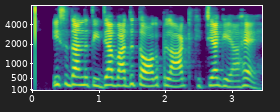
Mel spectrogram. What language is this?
Punjabi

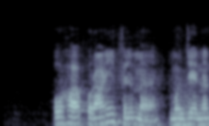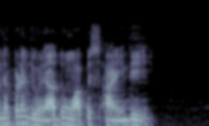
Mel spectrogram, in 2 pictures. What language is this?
Sindhi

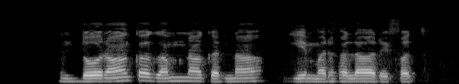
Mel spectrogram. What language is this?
Urdu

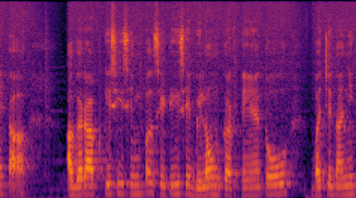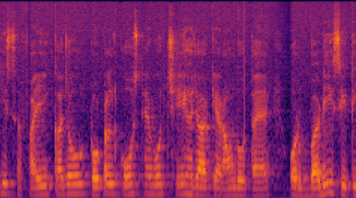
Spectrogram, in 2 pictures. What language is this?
Hindi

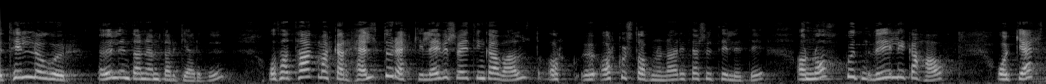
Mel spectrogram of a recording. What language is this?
Icelandic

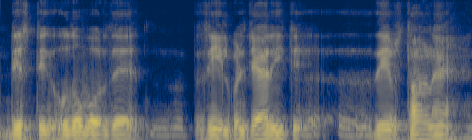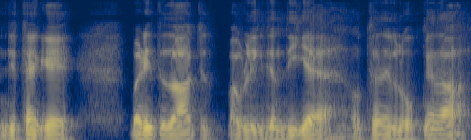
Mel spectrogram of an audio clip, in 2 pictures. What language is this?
Dogri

